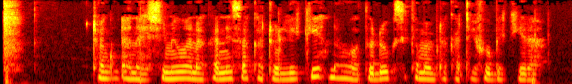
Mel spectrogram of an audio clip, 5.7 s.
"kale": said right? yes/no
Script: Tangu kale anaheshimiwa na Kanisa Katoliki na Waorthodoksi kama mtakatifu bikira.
no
